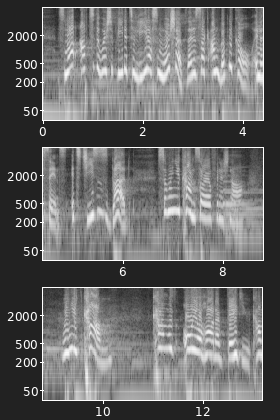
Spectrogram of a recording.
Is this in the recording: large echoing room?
yes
